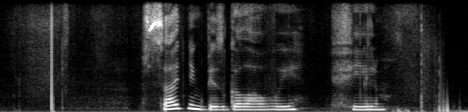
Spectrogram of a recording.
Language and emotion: Russian, neutral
